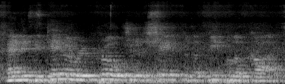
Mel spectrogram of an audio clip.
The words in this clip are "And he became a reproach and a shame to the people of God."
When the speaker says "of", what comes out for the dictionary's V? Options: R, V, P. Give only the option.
V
